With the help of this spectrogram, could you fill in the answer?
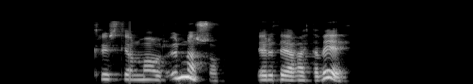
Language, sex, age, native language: Icelandic, female, 40-49, Icelandic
